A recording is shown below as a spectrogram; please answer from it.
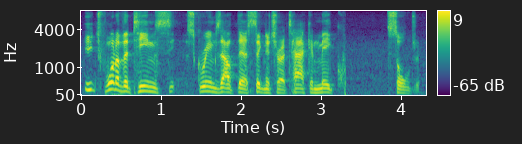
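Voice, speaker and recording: A man with a bright, forward voice narrates a fanfiction reading and calls out each character's cue. His tone is upbeat and chatty. The pitch sits in the middle range. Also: animated, moderate pace. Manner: upbeat, announcing the cues. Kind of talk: casual chat and fanfiction narration.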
